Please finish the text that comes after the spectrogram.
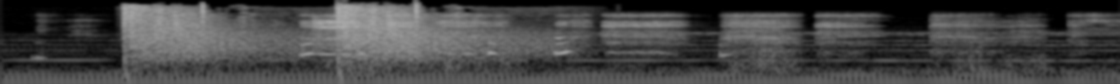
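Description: Two loud, sharp gunshots crack close by, one right after the other, each leaving a noisy echoing tail, followed by several softer, muffled bursts spaced out over a low background hum.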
